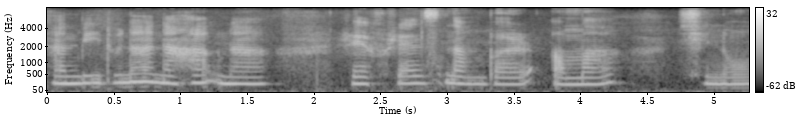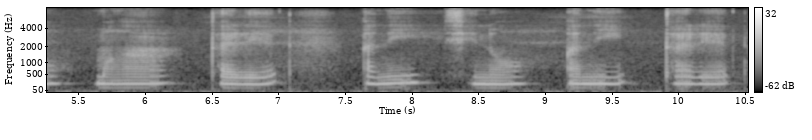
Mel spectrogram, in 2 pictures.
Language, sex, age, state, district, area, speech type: Manipuri, female, 30-45, Manipur, Kangpokpi, urban, read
